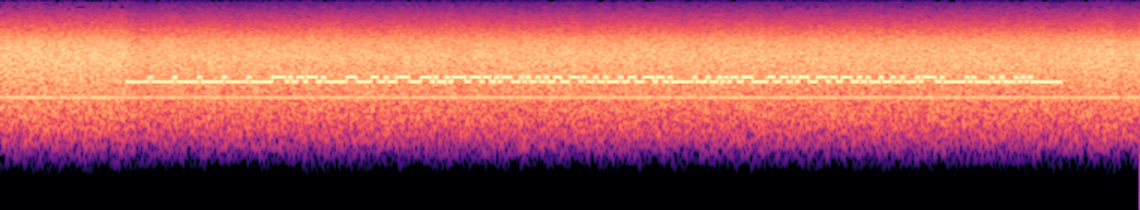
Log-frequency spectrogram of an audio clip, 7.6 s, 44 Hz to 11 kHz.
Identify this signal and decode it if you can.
RTTY (45.45 baud, 170 Hz shift), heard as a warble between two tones, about 1360 Hz centre, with radio static and a steady whistle near 840 Hz. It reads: MPOHE ZFWH2 QSMIZ NQ3X6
